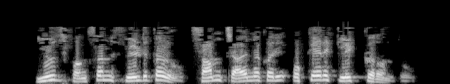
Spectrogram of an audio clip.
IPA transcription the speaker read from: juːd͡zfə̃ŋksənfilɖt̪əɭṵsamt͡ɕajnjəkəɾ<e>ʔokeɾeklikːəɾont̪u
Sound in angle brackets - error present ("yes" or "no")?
yes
